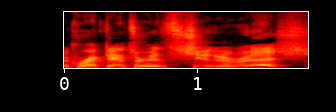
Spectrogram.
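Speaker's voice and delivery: bad high character voice, pitch not quite reached. Giving the correct quiz answer: bad Vanellope impression. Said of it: "That is my impersonation of Vanellope".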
